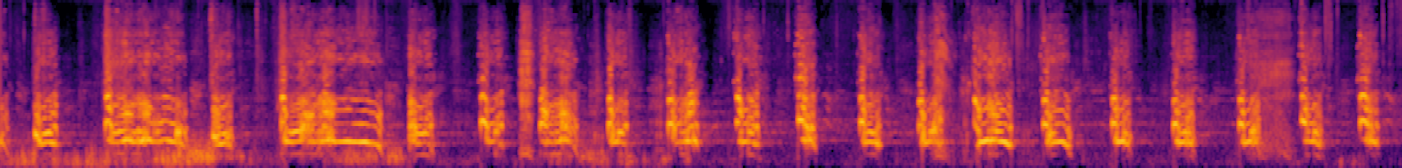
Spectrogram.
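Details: Female Walker hound, one year old, on a caged coon, her second encounter with one. The first few bawls are long and ringing, then a fast run of short, sharp barks follows at a quick, fairly steady pace.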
